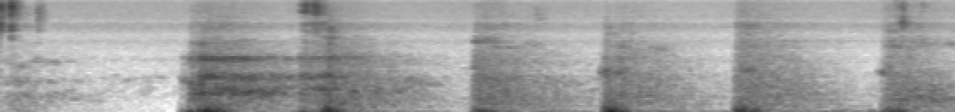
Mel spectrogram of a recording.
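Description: Footsteps of a person walking on grass, about one and a half steps a second, each a dull thud with a short rustle.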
